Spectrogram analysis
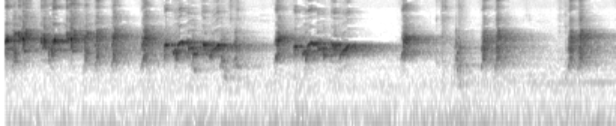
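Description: A bulbul sings rich, chattering warbled phrases, each about a second long with short pauses, bright and mid-high, in a quiet indoor space.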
